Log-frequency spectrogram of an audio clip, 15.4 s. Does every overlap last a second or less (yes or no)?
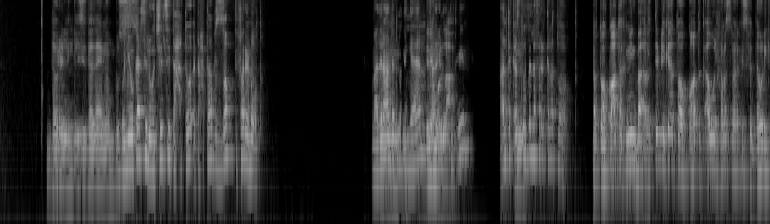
no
